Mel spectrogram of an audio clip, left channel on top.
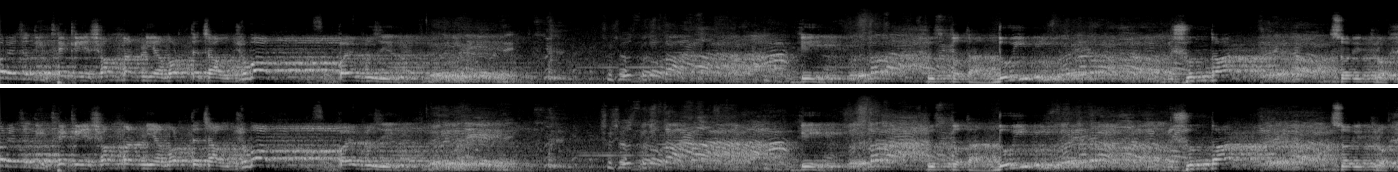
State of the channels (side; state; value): both; normal; correlation 0.48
